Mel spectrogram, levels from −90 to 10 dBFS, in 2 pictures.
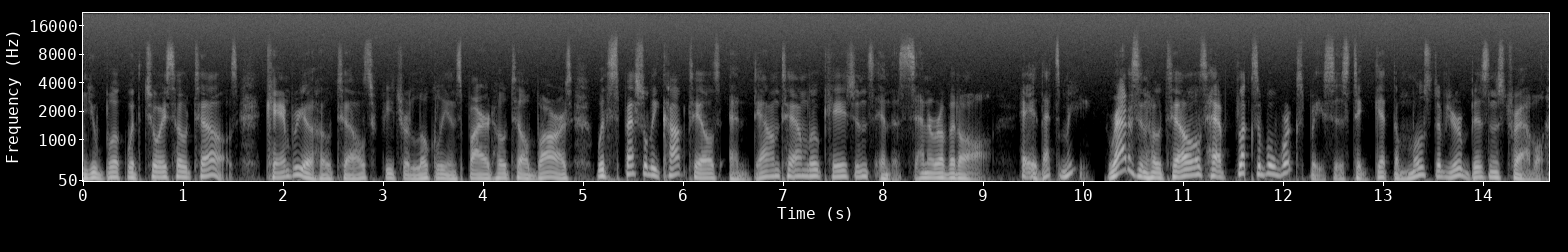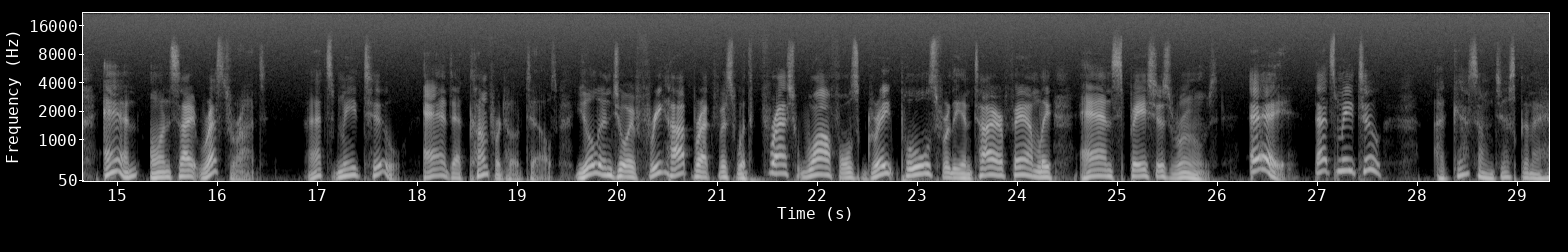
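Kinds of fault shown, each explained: Low bit depth with noise shaping: The speech has been quantised to very coarse steps, consistent with about 6 bits, and the rounding error has been fed back so that the noise is pushed out of the lower range and up toward the top of the band. Throughout the clip this is heard as a steady, thin hiss that grows strongly brighter at high frequencies. The hiss sits only about 10 dB below the speech.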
